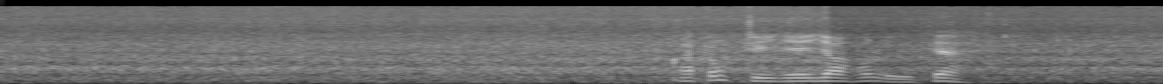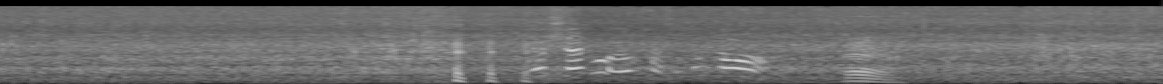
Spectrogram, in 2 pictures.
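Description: Water splashes around a woman's legs as she wades.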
